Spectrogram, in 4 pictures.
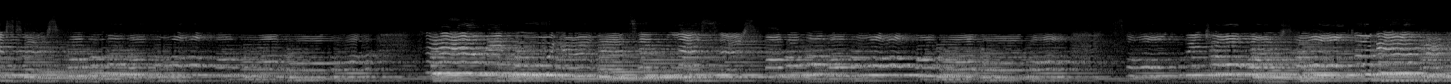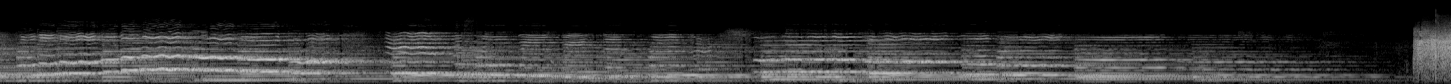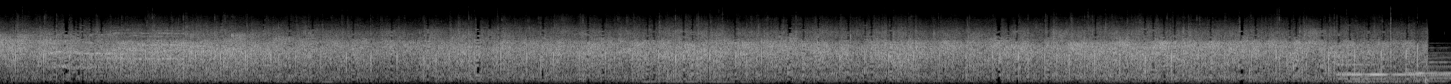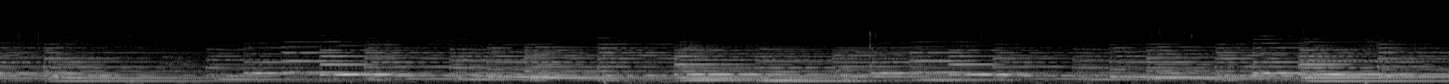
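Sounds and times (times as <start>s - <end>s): woman singing operatically: 0.0s - 27.7s
audience applause: 28.6s - 43.3s
digital piano accompaniment: 40.4s - 58.0s.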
